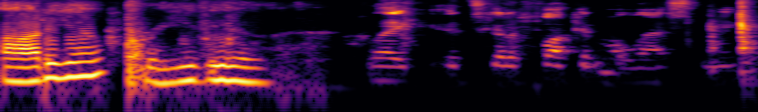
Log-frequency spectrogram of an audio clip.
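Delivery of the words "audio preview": very loud, seductive female voice. Imitating the music's audio preview tag: imitating a seductive woman's voice. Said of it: "like a seductive woman's voice".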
